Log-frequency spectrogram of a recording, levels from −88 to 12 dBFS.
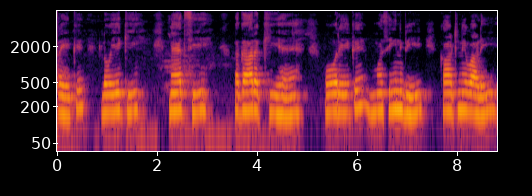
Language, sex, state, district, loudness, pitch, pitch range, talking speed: Hindi, male, Haryana, Jhajjar, -17 LUFS, 165 Hz, 160-175 Hz, 95 wpm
